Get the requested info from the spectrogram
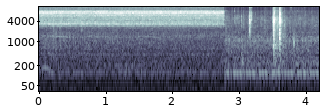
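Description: A steady high hiss cuts off sharply a little under three seconds in. A low steady engine hum and a few sharp metallic clacks follow, from an ambulance stretcher being loaded while the engine idles.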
